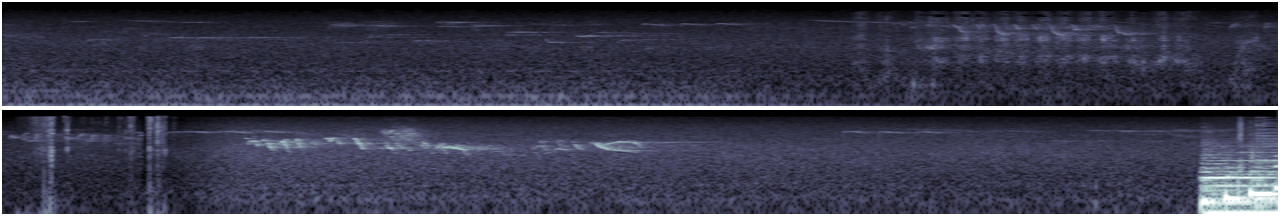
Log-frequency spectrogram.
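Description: Birds chirping, with a louder flurry of short calls about halfway through, just after a couple of sharp clicks. Soft background music fades out at the start and comes back in at the very end.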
